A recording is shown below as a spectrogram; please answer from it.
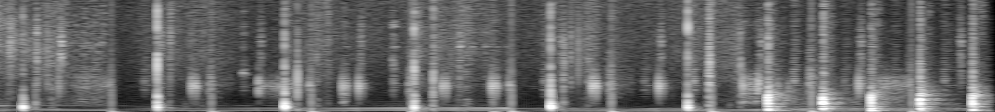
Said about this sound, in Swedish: Så ja, du får väl knacka på nu då.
